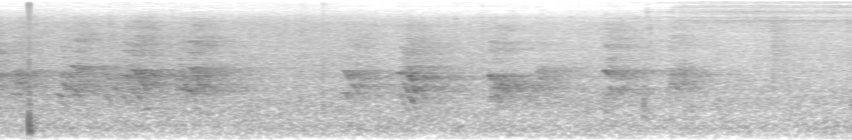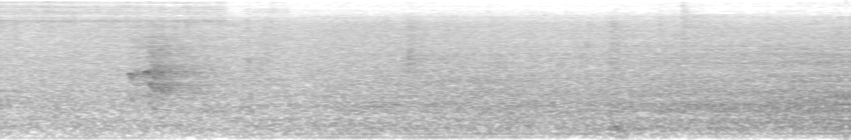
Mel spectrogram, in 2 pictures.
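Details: Western jackdaws flying in large numbers at sunset near roosting trees in The Hague, Netherlands, October; bursts of short harsh chack calls in clusters during the first half, then quieter background hiss.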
